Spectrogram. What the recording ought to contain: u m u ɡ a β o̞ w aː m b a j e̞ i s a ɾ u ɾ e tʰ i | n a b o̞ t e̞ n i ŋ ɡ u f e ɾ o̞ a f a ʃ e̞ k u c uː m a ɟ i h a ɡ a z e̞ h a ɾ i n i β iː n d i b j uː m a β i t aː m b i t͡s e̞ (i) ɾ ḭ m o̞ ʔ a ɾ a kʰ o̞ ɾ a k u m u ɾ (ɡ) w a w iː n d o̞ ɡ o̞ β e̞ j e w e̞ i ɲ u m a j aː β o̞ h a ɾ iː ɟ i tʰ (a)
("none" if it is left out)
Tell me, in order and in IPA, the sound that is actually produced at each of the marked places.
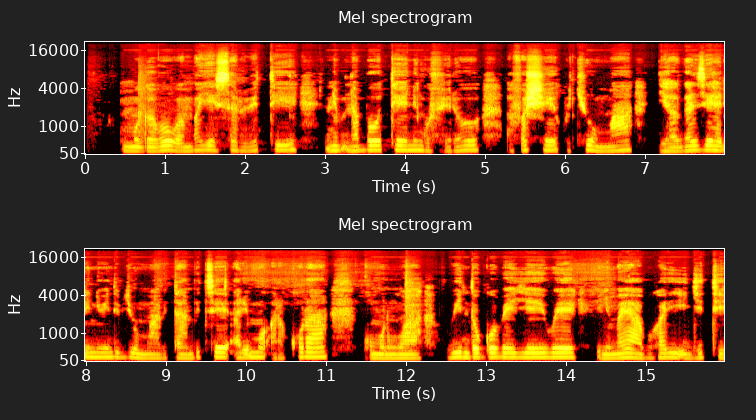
a, ŋ, i

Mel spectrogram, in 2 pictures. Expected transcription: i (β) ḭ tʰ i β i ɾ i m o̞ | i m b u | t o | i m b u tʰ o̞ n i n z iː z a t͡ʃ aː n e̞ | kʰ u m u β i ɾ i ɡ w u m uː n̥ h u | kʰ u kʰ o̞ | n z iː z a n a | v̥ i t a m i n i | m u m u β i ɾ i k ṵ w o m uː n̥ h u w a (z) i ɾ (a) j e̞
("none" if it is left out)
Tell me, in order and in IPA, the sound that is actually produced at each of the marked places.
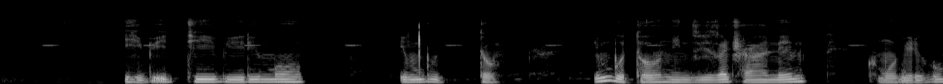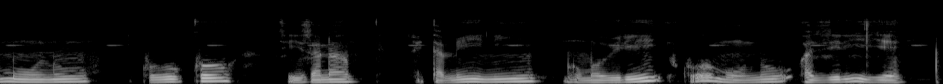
β, z, i

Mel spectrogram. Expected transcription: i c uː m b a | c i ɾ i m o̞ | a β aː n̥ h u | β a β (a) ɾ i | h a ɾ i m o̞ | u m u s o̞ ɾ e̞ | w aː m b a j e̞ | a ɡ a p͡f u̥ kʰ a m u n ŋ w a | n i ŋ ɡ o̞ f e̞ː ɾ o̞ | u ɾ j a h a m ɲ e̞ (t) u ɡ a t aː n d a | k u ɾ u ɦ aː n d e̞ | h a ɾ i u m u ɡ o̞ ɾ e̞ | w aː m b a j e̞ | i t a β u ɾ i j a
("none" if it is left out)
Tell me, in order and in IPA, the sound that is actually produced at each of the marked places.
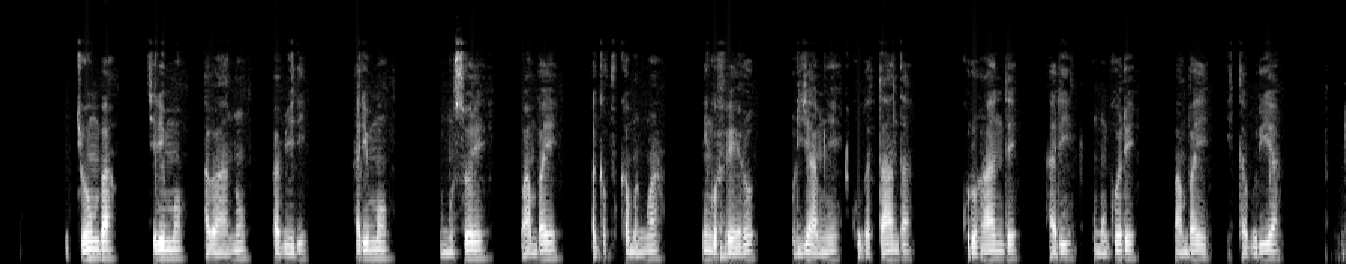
i, k

